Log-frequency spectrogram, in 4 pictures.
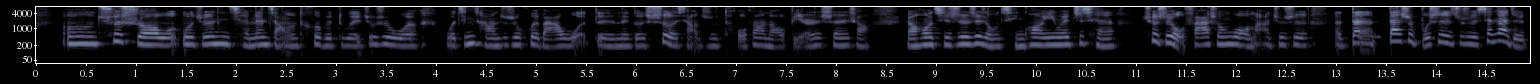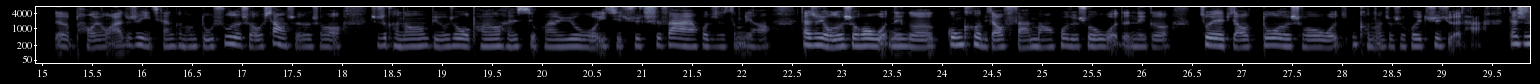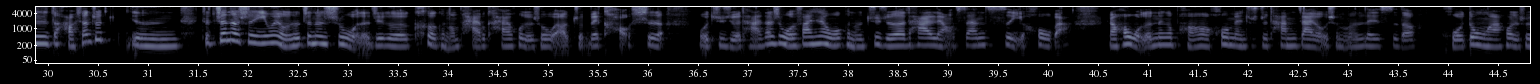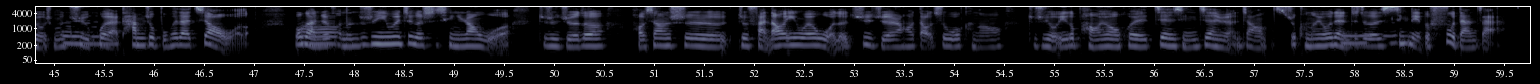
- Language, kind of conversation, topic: Chinese, advice, 每次说“不”都会感到内疚，我该怎么办？
- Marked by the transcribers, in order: none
